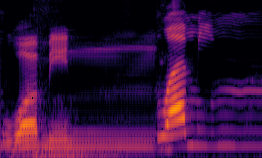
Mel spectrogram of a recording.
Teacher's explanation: واو زبر وا، واو زبر و، میم کے بعد نون، نون پر غنہ کریں گے۔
